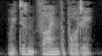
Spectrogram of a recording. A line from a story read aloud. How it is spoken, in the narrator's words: Galen murmured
